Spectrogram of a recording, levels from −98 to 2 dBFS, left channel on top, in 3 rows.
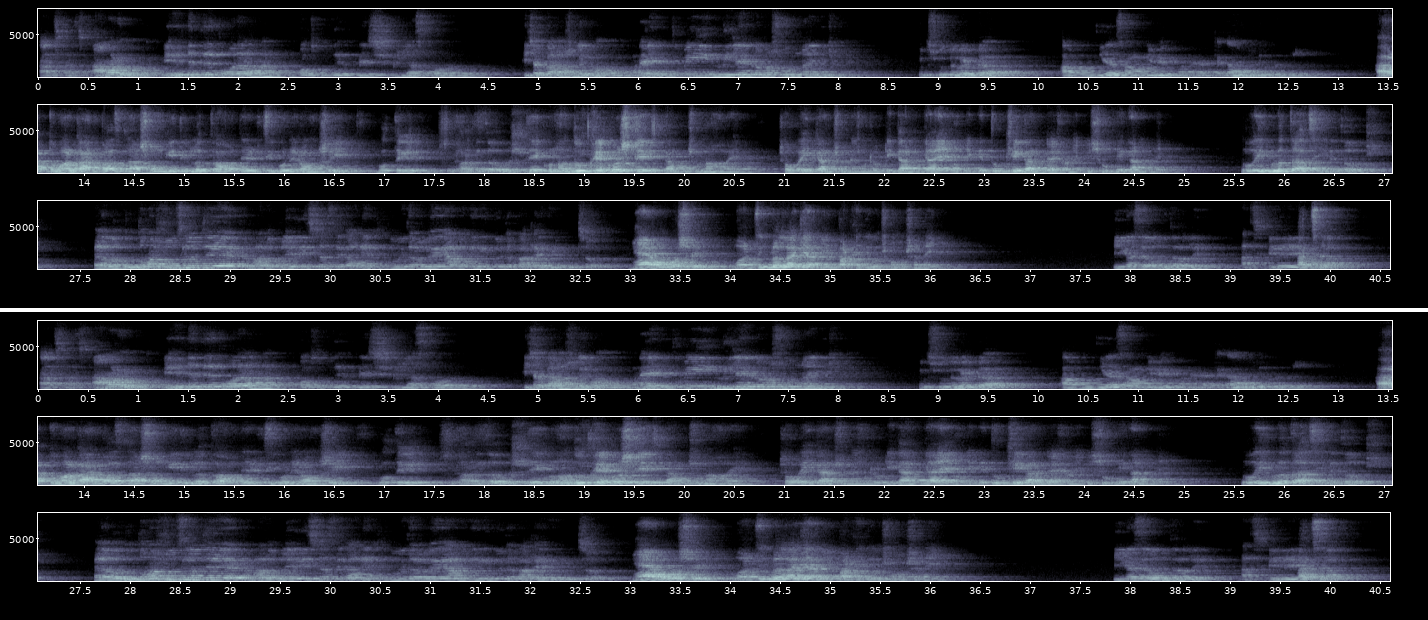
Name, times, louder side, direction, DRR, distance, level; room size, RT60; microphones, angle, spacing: voice 1, 0.0-2.3 2.6-4.3 4.8-8.1 8.8-9.6 10.2-12.6 18.0-18.9 26.6-26.9 27.6-32.7 37.8-38.7 39.1-40.0, equal, 15° left, -7 dB, 0.8 m, -35 dB
voice 2, 11.9-12.3 13.4-17.9 18.4-20.6 21.0-24.8 25.6-26.5 33.0-36.1 39.7-40.0, left 2 dB, 50° left, 0 dB, 0.5 m, -29 dB
5.2 x 2.2 x 2.5 m, 1.3 s
head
